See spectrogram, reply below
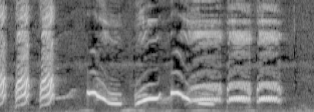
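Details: White-crested laughingthrush in a bamboo thicket in the wild, giving three harsh chatter notes, then sweeping whistles that fall and rise, closing with repeated steady mellow hoots over a faint low hum.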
